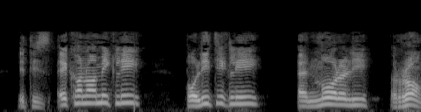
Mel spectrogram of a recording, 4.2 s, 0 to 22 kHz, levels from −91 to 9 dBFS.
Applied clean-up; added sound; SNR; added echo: neural mask model Resemble Enhance denoiser.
